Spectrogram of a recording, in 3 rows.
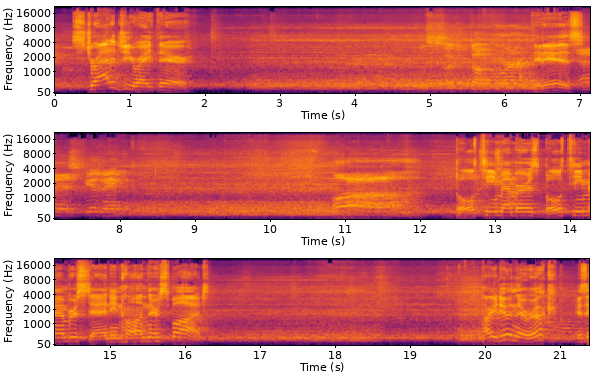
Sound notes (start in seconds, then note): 10.8 man groans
